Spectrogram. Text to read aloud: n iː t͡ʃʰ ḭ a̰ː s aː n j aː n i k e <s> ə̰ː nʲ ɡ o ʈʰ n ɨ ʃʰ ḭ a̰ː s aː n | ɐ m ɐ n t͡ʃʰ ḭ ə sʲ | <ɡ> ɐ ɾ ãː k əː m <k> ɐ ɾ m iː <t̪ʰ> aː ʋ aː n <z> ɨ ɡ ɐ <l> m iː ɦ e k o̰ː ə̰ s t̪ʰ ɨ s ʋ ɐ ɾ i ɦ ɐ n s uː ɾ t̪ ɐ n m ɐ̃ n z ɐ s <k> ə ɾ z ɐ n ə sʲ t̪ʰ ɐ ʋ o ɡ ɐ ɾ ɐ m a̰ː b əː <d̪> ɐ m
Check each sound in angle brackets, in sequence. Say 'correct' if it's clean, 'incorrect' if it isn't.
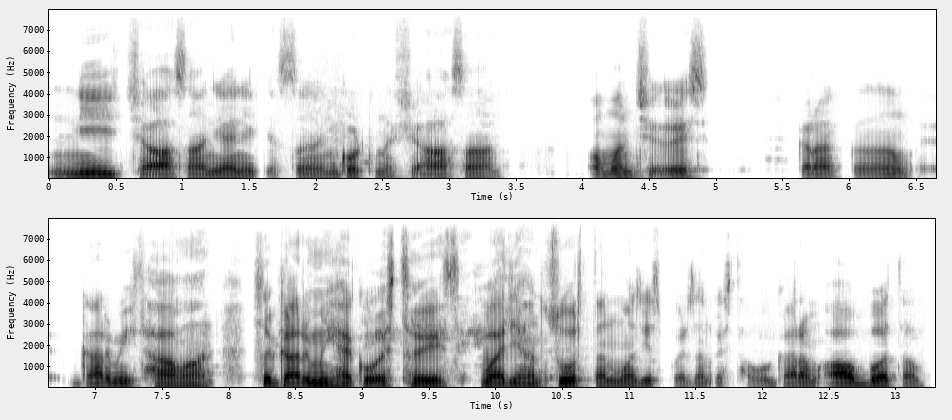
correct, incorrect: k, incorrect: ɡ, correct, incorrect: s, incorrect: ɾ, incorrect: p, incorrect: t̪

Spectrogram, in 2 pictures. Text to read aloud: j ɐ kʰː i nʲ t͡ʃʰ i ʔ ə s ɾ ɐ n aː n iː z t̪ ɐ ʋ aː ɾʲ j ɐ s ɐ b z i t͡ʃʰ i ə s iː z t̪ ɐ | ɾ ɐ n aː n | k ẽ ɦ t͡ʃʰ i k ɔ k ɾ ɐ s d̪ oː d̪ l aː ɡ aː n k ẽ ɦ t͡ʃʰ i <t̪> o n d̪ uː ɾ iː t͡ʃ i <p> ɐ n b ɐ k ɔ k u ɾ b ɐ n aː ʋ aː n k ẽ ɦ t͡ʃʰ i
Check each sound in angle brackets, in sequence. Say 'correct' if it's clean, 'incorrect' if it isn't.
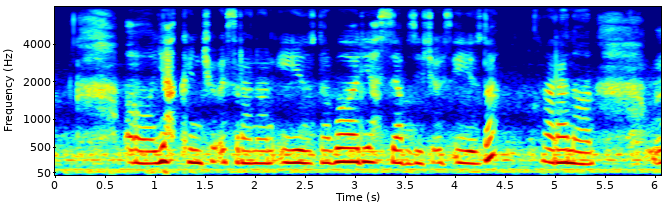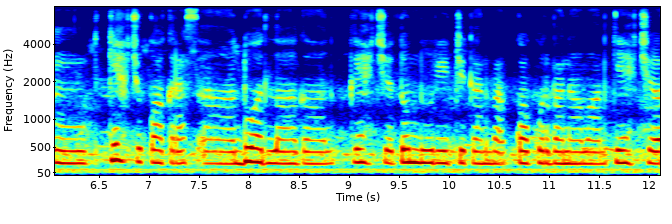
correct, incorrect: k

